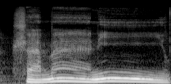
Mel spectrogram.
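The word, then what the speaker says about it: ثماني: Lanjut, sab'u talibatin, thamani talibatin. Perhatikan di sini ya, thamani talibatin. Al-asal, yani aslinya itu thamaniu. Ya, thamaniu berat pengucapannya, maka orang Arab menggunakan mensukunkan huruf ya-nya thamani talibatin.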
